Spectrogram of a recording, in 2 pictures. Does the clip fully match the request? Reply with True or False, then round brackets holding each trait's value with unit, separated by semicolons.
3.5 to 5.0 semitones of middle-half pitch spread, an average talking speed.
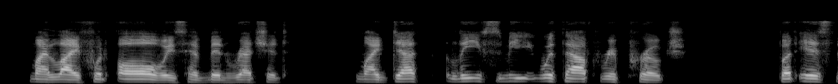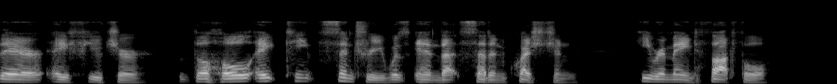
False (4.1 semitones; 105 wpm)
